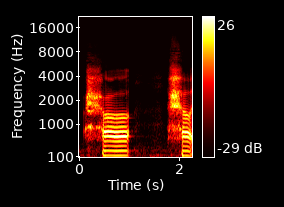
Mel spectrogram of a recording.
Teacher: हलक के दरमियान वाले इससे सही अदा होगा, ना कि नीचे वाले से नहीं ये अदा होगा, बल्कि दरमियान।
